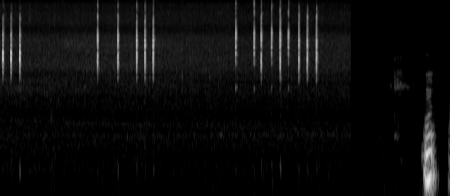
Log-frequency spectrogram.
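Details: Two sperm whales alternate codas, patterned bursts of sharp clicks, then make them simultaneously on top of one another, a duet-like exchange thought to relate to social bonds.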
